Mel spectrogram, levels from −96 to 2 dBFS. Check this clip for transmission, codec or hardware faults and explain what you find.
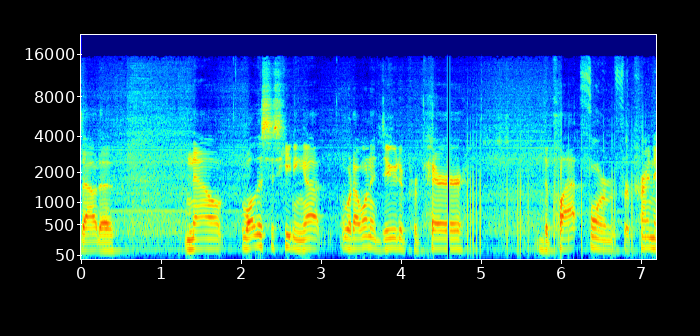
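Two kinds of fault are audible: brief dropouts to silence, and a run of clicks near the end.

The dropouts sound like a Bluetooth stall. The first comes at 0.55 s and lasts only about 8 ms. The second runs from 4.57 to 4.61 s, a gap of 34 ms. In both, the sound cuts to silence and then resumes. The likely cause is radio interference delaying packets. The headphones' buffer empties, and playback halts until the resent data arrives.

A train of clicks runs from 4.82 to 7.06 s. There are about twenty clicks, at roughly 8 per second. The spacing is irregular, so it sounds like uneven ticking or popping. The clicks stand about 15 dB above the surrounding sound, which makes them prominent. They are similar in shape, pointing to a single repeating source. The likely cause is interference from nearby equipment or a faulty connection or power supply injecting pulses.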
